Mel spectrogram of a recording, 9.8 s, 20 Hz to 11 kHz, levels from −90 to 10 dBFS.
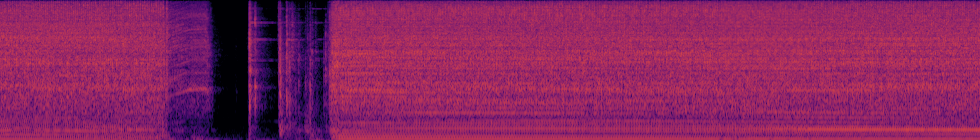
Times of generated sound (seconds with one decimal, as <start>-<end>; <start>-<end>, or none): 1.9-2.9; 7.2-8.1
